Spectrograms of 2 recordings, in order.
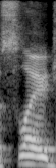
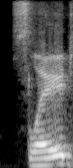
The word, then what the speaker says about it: Schlage: There's a Slage one out there.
